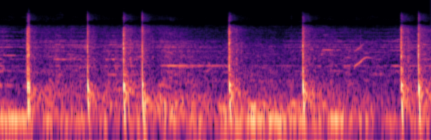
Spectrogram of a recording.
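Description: Fireworks display: aerial shells bursting with sharp bangs, about eight in irregular succession, two close together near the end, with music playing underneath.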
